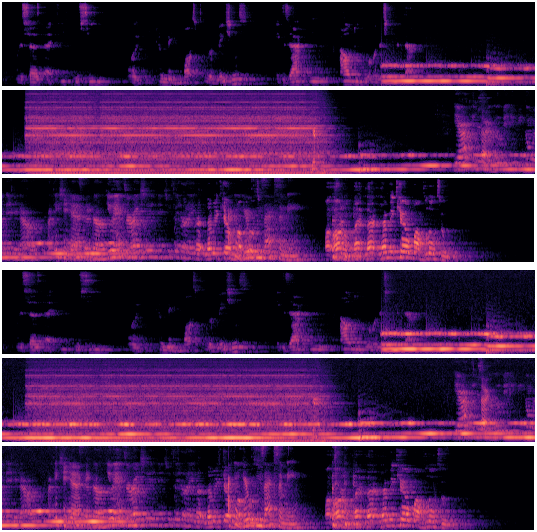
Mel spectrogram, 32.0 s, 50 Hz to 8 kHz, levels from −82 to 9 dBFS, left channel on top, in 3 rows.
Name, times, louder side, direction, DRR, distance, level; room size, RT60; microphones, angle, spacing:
voice 1, 0.3-2.0 2.5-2.7 3.2-3.8 4.1-4.9 5.6-6.4 6.8-8.3 16.9-17.0 24.9-26.4 27.8-30.4, left 3 dB, 80° left, 8 dB, 0.8 m, -27 dB
sound 1, 7.6-24.0, right 7 dB, 90° right, 0.4 m, -19 dB
sound 2, 11.1-17.3, left 4 dB, 55° left, 2.2 m, -26 dB
voice 2, 19.7-25.2, left 1 dB, 5° left, -1 dB, 1.6 m, -31 dB
voice 3, 22.4-23.1 26.0-27.3 27.9-28.0 28.3-28.4, right 2 dB, 45° right, 7 dB, 0.7 m, -26 dB
9.2 x 5.1 x 5.1 m, 1.2 s
head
